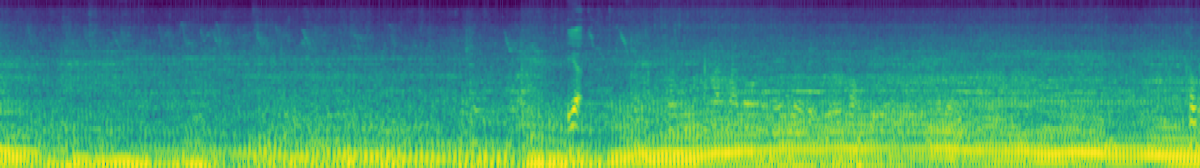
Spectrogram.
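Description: Motorbike engine running at low road speed, heard from the rider's seat; its note shifts about halfway through.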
